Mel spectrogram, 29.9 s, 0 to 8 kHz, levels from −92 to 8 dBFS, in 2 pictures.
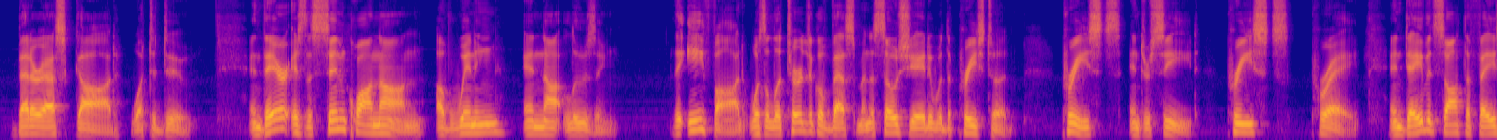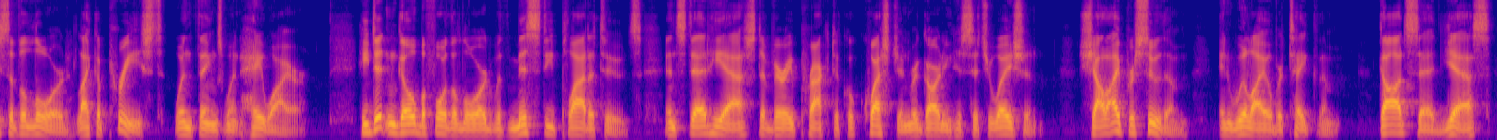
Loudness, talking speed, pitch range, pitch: -19 LUFS, 155 wpm, 90-115 Hz, 100 Hz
